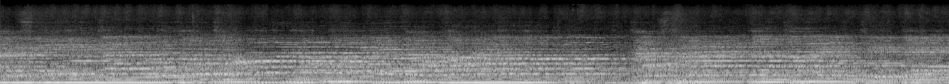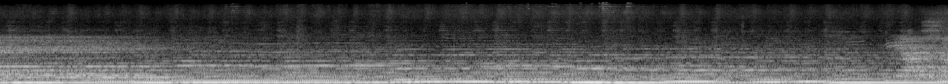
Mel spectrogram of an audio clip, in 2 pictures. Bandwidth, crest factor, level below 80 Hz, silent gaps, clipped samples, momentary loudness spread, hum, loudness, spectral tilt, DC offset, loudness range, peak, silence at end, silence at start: 17 kHz; 12 dB; -22 dBFS; none; under 0.1%; 4 LU; none; -15 LUFS; -7.5 dB/octave; under 0.1%; 1 LU; -2 dBFS; 0 s; 0 s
